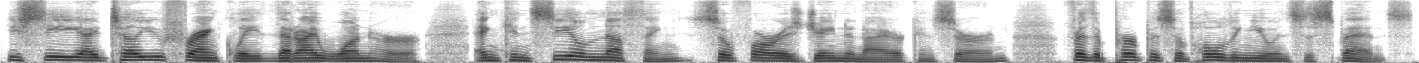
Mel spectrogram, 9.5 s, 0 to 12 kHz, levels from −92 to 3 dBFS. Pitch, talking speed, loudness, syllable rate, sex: 135 Hz, 185 wpm, -20 LUFS, 4.6 syllables/s, male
